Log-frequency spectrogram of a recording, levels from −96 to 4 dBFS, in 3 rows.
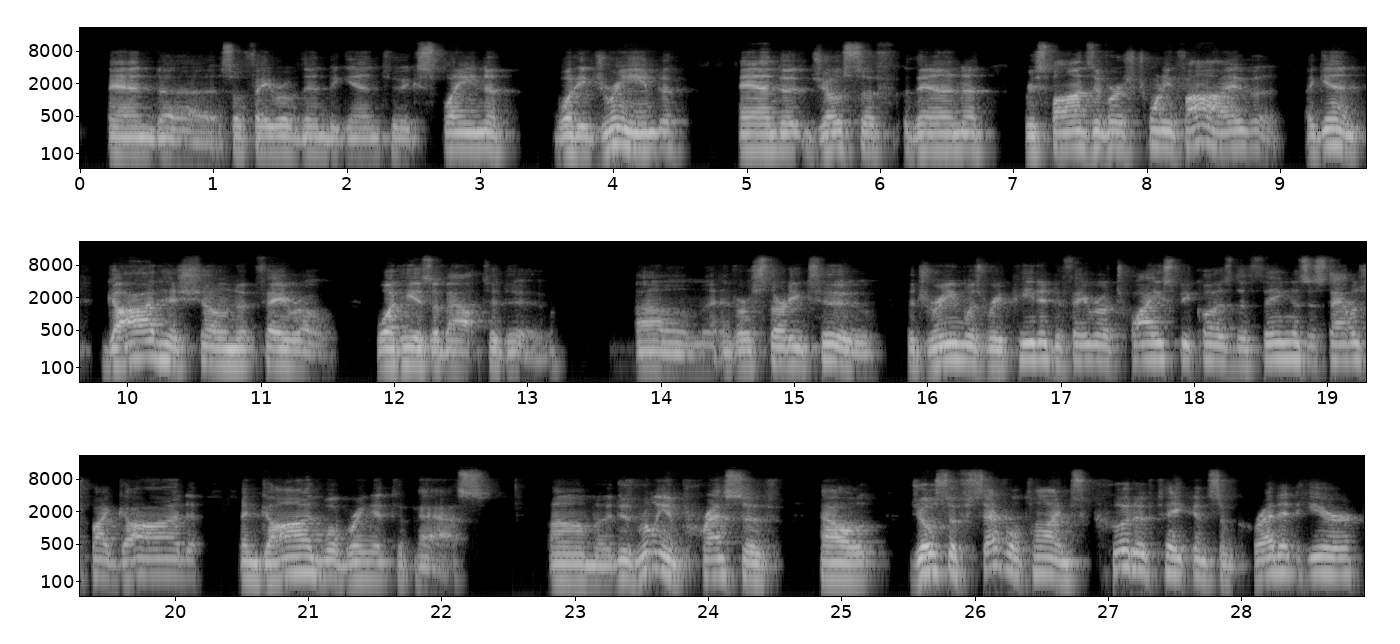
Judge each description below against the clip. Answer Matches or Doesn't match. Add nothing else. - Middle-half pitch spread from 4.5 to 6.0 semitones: Doesn't match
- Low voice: Matches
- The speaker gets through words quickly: Doesn't match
